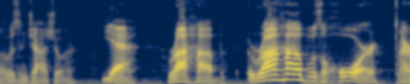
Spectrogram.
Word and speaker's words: Rahab: It's pronounced Rahab. It's pronounced Rahav in Hebrew.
